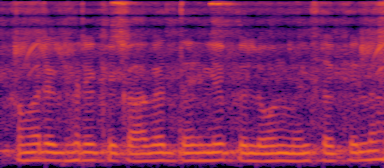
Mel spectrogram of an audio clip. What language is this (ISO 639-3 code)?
bho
